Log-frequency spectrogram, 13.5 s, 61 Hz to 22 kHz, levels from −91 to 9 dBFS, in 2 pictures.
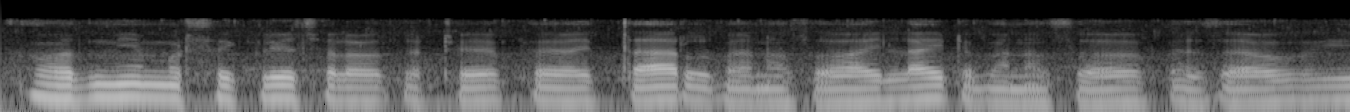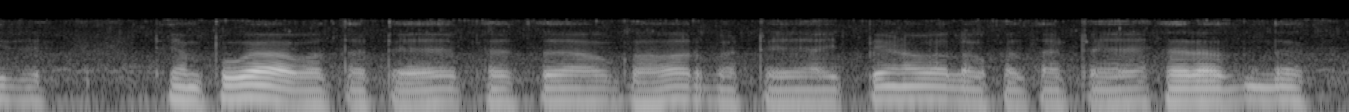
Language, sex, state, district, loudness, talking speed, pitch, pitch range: Bhojpuri, male, Uttar Pradesh, Ghazipur, -29 LUFS, 100 wpm, 105 Hz, 100-115 Hz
